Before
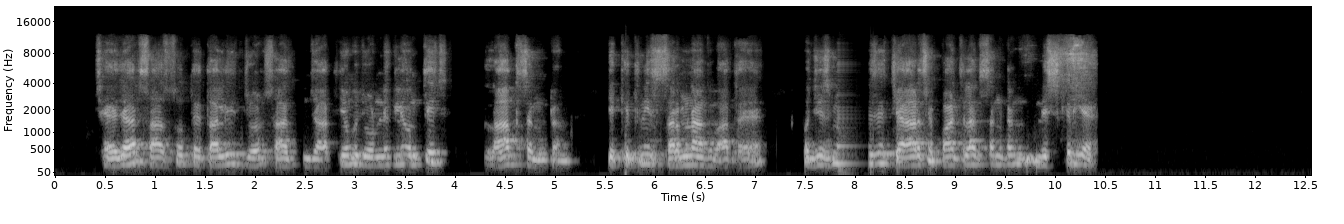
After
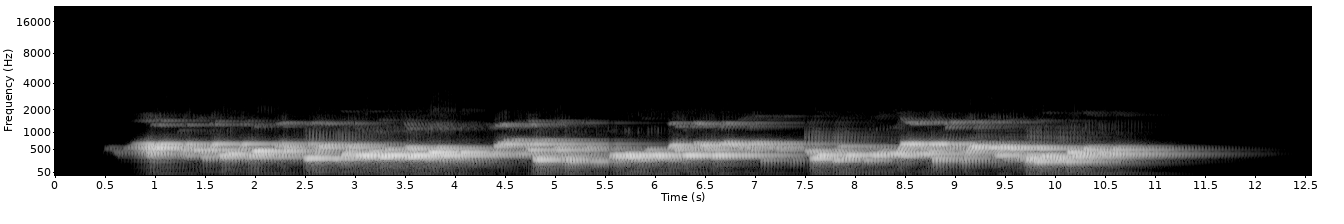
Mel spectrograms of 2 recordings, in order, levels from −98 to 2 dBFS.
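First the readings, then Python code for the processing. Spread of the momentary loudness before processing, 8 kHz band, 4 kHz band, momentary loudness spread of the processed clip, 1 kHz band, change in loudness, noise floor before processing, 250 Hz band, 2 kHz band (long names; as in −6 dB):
10 LU, below −40 dB, below −40 dB, 11 LU, −10.5 dB, +6.0 dB, below −85 dBFS, +8.0 dB, below −25 dB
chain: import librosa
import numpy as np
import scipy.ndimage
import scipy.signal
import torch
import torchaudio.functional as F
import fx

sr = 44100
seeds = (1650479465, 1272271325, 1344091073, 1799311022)

y = fx.sine_speech(x, sr)
y = scipy.ndimage.gaussian_filter1d(y, 13.0, mode='constant')
y = fx.echo_feedback(y, sr, ms=292, feedback_pct=20, wet_db=-4.0)
y = fx.rev_spring(y, sr, rt60_s=1.4, pass_ms=(33,), chirp_ms=45, drr_db=-8.0)
y = fx.attack_slew(y, sr, db_per_s=160.0)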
